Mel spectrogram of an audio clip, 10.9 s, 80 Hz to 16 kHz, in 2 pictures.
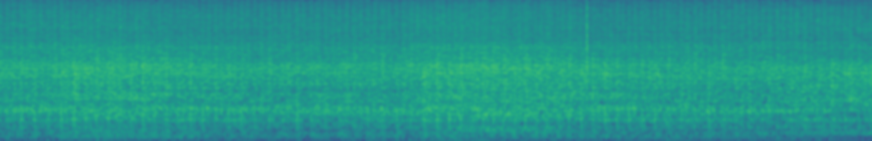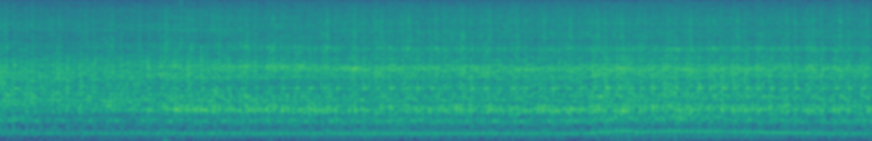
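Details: Subaru EJ15 boxer engine idling: loose, irregular knock under the hum, roughly three a second; engine knock, cause not identified.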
